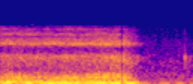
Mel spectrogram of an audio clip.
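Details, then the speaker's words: Loud snoring from a sleeping dog, tired out after moaning all night: low rumbling, fluttering snore with one long breath sound fading out. "Yeah, it's my dog snoring. Can you hear how loud he is?"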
